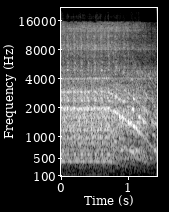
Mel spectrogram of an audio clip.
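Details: Breville Barista Pro built-in burr grinder running: a short, steady, high-pitched grinding whir that fades out, even and unlabored; the grinder is running normally.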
